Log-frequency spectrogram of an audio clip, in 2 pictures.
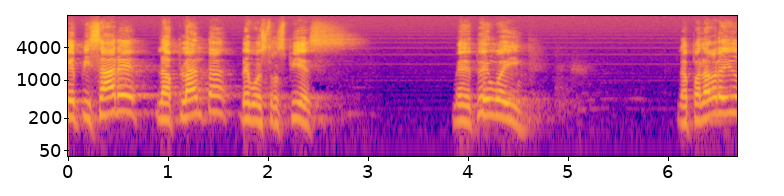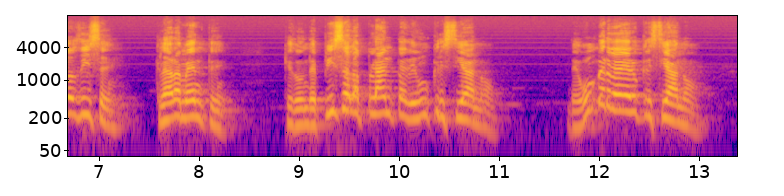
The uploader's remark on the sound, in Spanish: grabado en Iglesia La Casa Del Alfarero en Edinburg, TX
